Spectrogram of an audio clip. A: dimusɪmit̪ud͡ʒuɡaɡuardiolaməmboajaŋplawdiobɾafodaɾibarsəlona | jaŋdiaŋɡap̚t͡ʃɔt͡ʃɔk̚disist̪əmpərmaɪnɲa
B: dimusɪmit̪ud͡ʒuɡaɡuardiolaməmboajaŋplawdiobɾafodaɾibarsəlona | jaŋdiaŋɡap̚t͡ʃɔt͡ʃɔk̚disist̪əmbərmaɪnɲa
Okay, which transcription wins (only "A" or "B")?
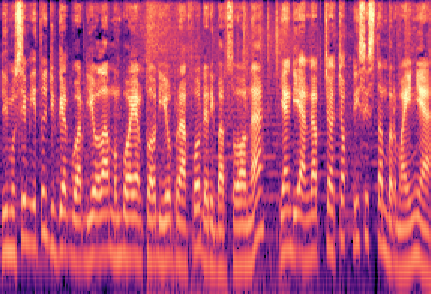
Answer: B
